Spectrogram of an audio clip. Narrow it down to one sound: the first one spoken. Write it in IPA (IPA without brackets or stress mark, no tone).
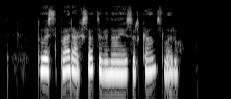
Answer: t̪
